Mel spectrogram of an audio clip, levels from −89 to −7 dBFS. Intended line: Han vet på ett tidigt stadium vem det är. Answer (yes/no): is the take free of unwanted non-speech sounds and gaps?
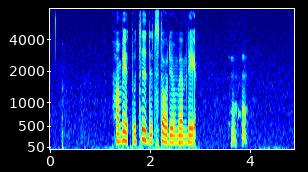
no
